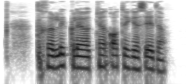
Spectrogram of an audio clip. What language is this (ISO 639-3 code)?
uzb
